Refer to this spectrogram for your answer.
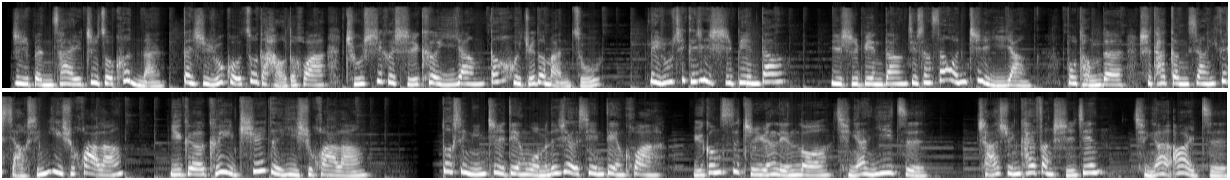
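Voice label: Mandarin Narration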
